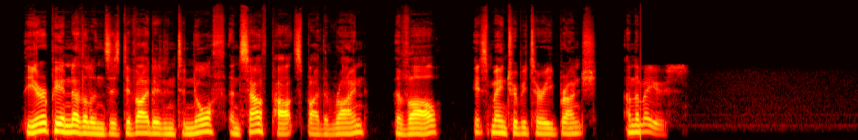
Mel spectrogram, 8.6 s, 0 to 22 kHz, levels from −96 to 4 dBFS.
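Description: From 6.41 s to the end, the speech turns dull and boxy with nothing above 3.8 kHz, drops somewhat in level and gains faint new background noise, likely an input switched to a poorer device.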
